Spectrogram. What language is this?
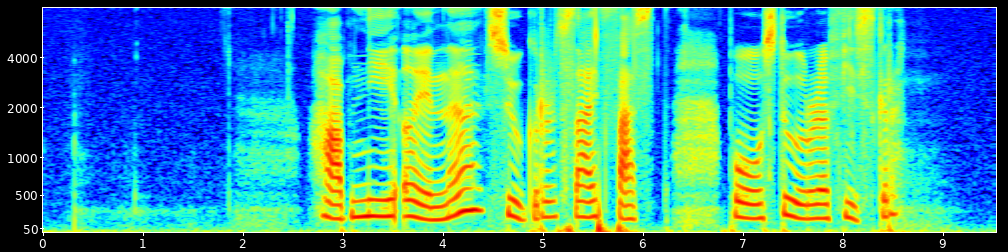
Norwegian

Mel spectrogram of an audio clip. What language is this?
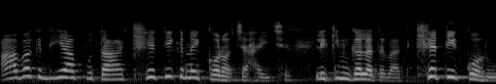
Maithili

